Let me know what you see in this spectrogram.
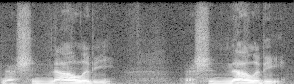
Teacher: you've got a second level stress and then the main level stress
